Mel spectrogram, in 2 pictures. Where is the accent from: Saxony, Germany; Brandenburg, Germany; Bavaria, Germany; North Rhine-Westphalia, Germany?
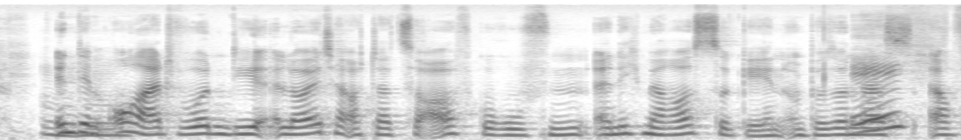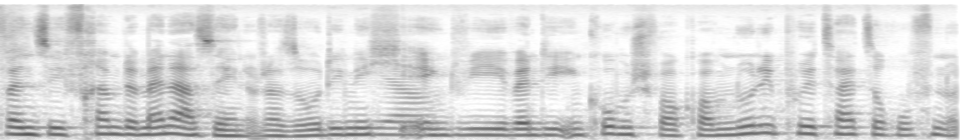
North Rhine-Westphalia, Germany; Kalletal; Ich musste wegen eines sehr traurigen Anlasses in meine Heimat fahren und hatte ein, wie ich gerne sage, Appointment um 13.30 Uhr. Musste ich im Kalletal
